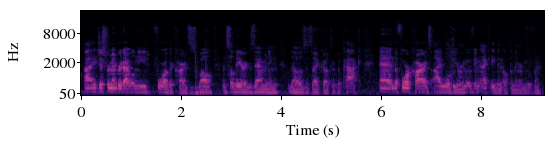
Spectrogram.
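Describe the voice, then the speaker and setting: A man performing a card trick as a magician, talking through it to camera with theatrical, drawn-out showman phrasing. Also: on the low side. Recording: distant mic, clear background noise.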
